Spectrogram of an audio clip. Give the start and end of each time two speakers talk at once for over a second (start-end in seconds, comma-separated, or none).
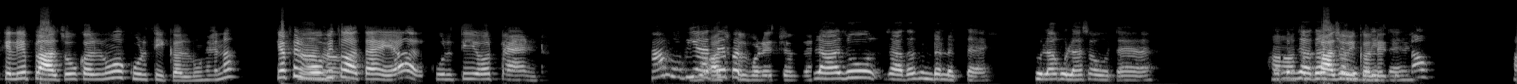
12.7-14.1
